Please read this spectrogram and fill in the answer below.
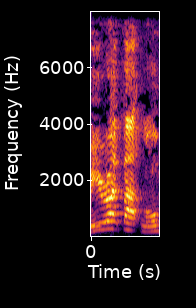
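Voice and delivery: put-on West Country accent. Trying out a version of a Terminator line for another country, in a West Country accent. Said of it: "I was thinking more like West Country".

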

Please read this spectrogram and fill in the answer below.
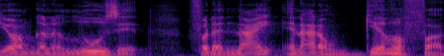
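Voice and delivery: ordinary talk

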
